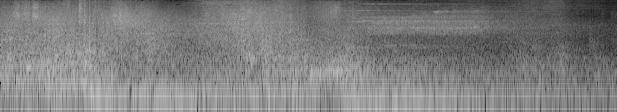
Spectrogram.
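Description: A large crystal shatters in a booming explosion.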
